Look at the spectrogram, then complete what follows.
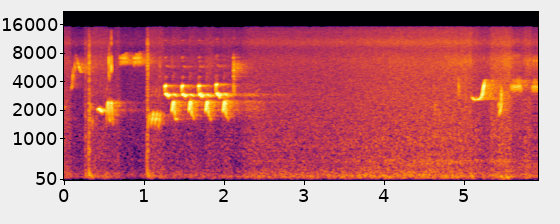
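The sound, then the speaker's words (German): A male bird sings a bright, high phrase of rapid repeated chirps, then falls quiet before a shorter call near the end, over a faint outdoor hiss. “Mich würde echt interessieren, ob er andere Männchen noch singen hört, die ich gerade nicht höre.”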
